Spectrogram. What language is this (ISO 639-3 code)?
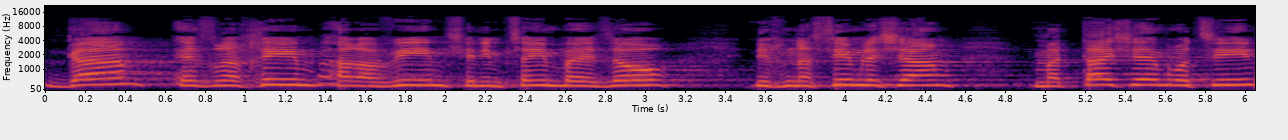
heb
